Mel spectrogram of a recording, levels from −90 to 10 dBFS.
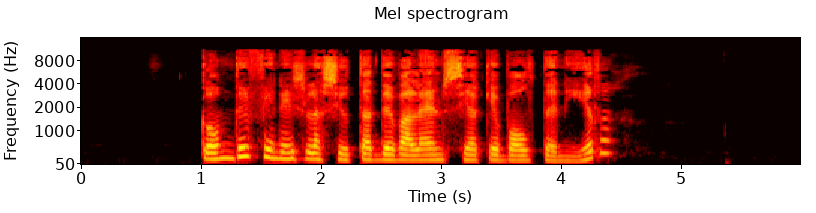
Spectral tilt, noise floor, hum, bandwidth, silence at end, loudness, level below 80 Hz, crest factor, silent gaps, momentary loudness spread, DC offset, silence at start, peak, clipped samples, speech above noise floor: -2.5 dB/octave; -86 dBFS; none; 11.5 kHz; 1.6 s; -22 LUFS; -68 dBFS; 20 dB; none; 9 LU; under 0.1%; 1 s; -6 dBFS; under 0.1%; 62 dB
